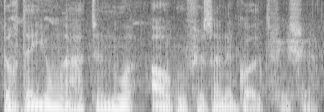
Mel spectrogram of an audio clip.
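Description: A man reading a children's storybook aloud with gentle, lively storytelling. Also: low voice, moderate pace, slight background noise.

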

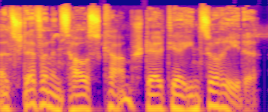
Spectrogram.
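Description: Slow, expressive male storyteller. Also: fairly low pitch, background noise. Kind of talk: reading a children's story aloud.

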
